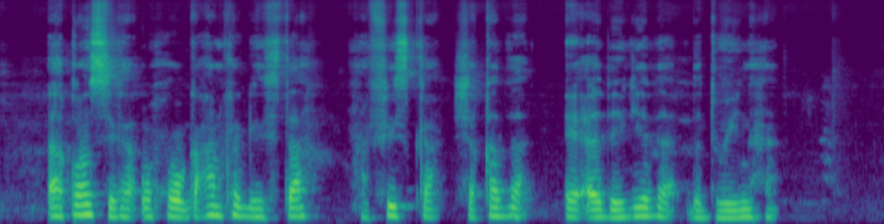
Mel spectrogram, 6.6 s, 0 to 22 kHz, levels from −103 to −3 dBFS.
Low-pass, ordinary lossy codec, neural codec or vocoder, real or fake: none; none; vocoder, 44.1 kHz, 128 mel bands, Pupu-Vocoder; fake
